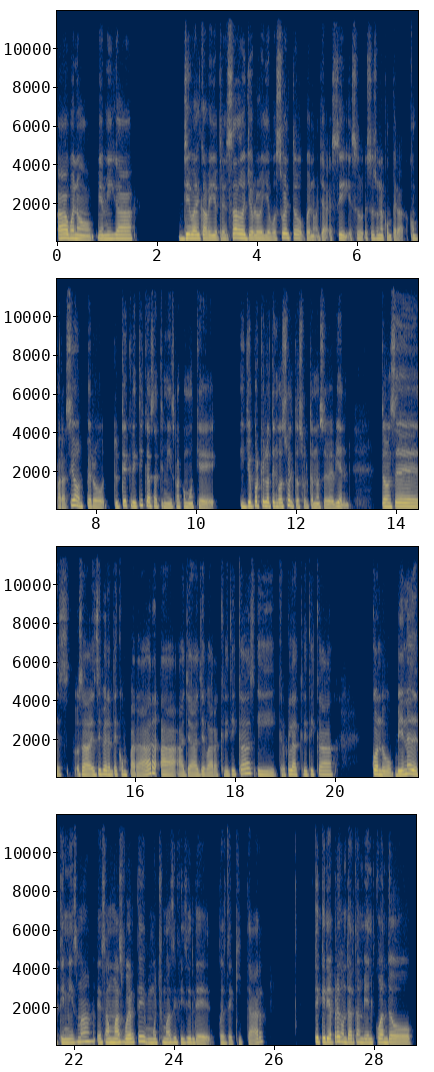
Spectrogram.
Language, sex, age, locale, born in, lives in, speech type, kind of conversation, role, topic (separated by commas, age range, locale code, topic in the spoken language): Spanish, female, 25-29, es-CO, Colombia, United States, conversation, advice, advisor, ¿Cómo puedo dejar hábitos autodestructivos que me hacen daño a largo plazo?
